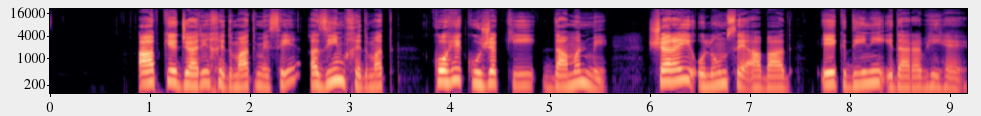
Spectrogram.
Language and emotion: Urdu, neutral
